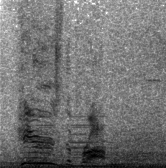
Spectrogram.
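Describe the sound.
A car driving in the video game GTA V, a low steady engine rumble running beneath continuous talk.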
